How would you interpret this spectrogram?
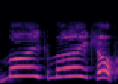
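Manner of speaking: very high, loud mocking cry for help; mock screaming. Dropped to the ground calling his friend, mock high scream. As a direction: imitate a panicked man screaming for rescue. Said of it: "started screaming".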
